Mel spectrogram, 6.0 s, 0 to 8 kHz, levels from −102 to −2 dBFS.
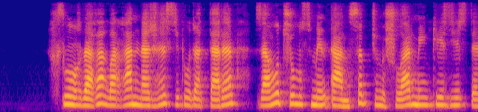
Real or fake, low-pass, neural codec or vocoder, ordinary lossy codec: fake; 7.2 kHz; codec, 16 kHz, 1 kbps, FunCodec, trained on LibriTTS, 50 frames a second; none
